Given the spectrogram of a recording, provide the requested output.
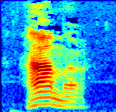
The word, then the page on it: hamer: Dutch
